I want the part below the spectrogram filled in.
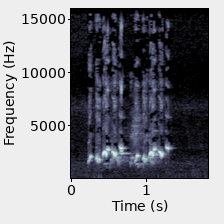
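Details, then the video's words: Bulbul song phrase in the Mandali and Badra styles, called shadat ward, fajrli and ward tabarli: about ten quick, clear, liquid whistled notes that rise and fall in a lively rolling run lasting just over a second. "تغريد ارقى اطوار مندلي وبدره شدة ورد .وفجرلي. ورد تبرلي"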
